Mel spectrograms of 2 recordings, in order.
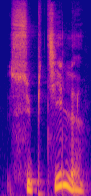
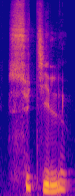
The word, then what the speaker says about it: subtil: Par exemple, le mot subtil, subtil, il y a un B au milieu. On l'entend d'ailleurs, subtil, subtil. Eh bien avant, on disait subtil. On ne disait pas subtil.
